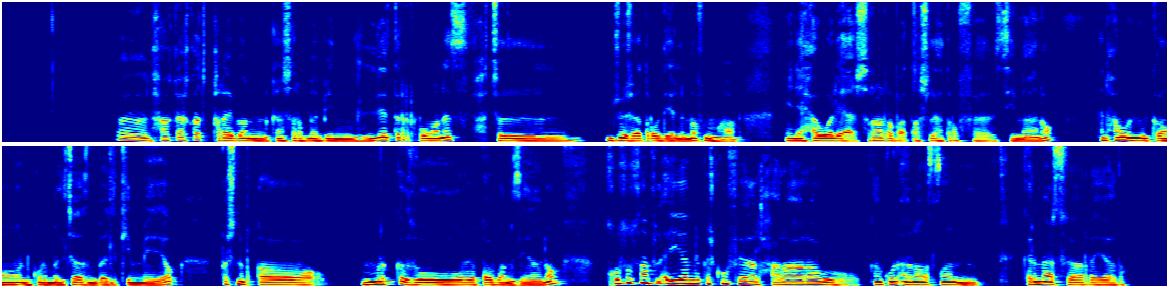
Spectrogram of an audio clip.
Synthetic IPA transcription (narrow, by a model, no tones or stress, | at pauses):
lħɑqiqɑt̪ɑ̥qɾibənkænʃ̬ɾˤəbmæbinlːit̪əɾwænəsfħḁt̪ːæl | ʒuʒæt̪ˤɾud̪jæləlmæfənːhɑɾˤjaʕniħawæliʕaʃɾˤɑˤɑbʕt̪ˤɑʃɾlit̪ˤɾˤufsimæna | kænħawəlnknkunmʊlt̪æzmbʕad̪əlkəmːəjːa | b̥æʃnəbqɑ | mɑɾˤkːəzurˤːot̪ˤubɑmzjænaxos̬ˤus̬ˤɑnfilʔəjːæmlikæt̪kunfihælħɑɾˤɑɾˤɑwkænkunʔænæsˤɑnkænmaʕɾəsfihærːəjɑd̪ˤɑ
